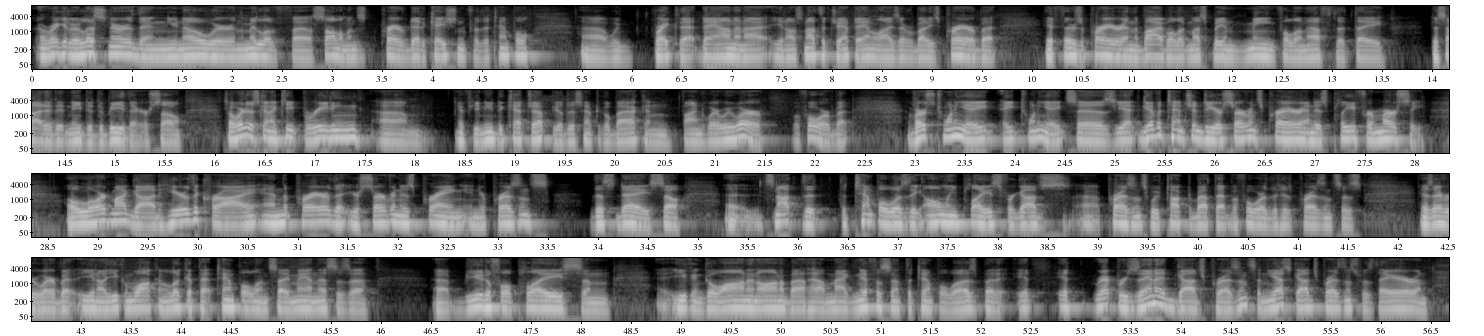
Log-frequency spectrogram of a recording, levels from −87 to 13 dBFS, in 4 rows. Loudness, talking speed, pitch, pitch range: -18 LUFS, 205 wpm, 110 Hz, 100-120 Hz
